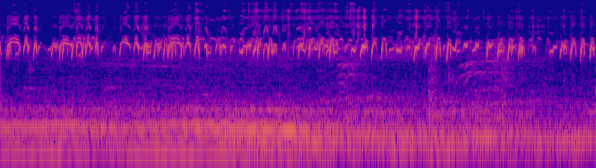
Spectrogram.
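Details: Morning chorus of village chicks: continuous overlapping high looping peeps, dense and rhythmic, over a steady low hum and background rumble.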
